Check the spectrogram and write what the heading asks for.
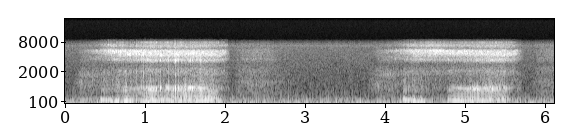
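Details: Loud snoring: two loud, rattling snores on the in-breath about four seconds apart, with a harsh fluttering buzz and hiss.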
